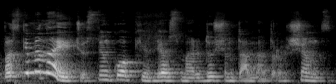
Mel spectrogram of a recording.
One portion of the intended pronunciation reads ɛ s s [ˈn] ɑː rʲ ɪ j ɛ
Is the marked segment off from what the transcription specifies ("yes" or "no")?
yes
